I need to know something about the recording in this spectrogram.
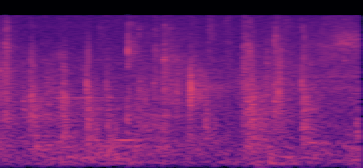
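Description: Quiet room background with a few faint, scattered clicks and knocks, the kind of small shuffling and handling noises a room makes between speakers.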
